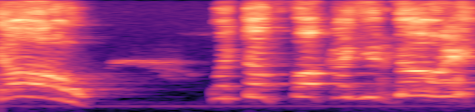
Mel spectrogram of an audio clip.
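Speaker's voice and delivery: high, loud, drawn-out screamed outburst. Retelling how the other speaker got out of the car: imitating someone screaming. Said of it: "you started screaming".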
